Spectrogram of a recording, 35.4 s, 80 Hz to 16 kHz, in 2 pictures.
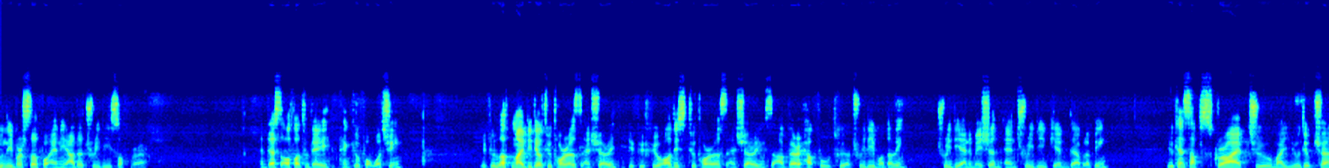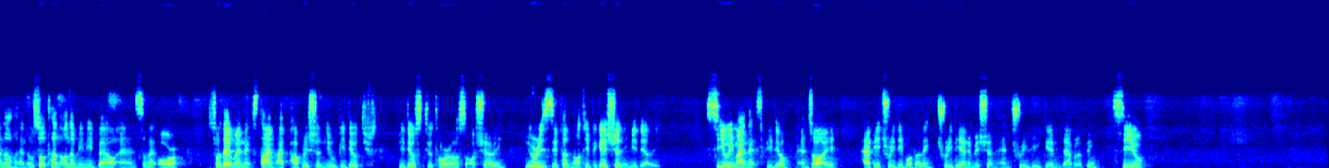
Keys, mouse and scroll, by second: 2.1-2.6 drag, 4.4-7.1 drag, 14.3 click, 15.1 click, 17.1 click, 18.9 click, 19.8-20.8 scroll up 3, 20.9 middle click, 22.8-27.9 drag.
